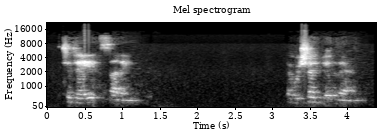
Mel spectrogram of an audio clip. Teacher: the pitch goes down throughout the sentence. We have two longer sentences, and though there is some up and down throughout the sentences, for both sentences the lowest point is at the end.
